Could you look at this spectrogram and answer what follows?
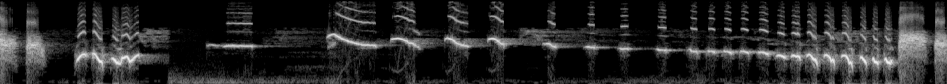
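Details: Shama song played as a lure for a caged bird that won't sing: sharp whistles, a long steady note, then a falling sweep into a long accelerating string of quick descending whistled notes.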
